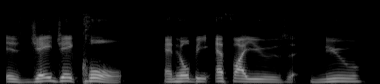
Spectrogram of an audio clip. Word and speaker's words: Kohl: It's spelled Kohl. Oh. Ooh. That changes everything. Yeah. That's actually Jewish. J.J. Cole. Cole, Kohl is a Jewish last name.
